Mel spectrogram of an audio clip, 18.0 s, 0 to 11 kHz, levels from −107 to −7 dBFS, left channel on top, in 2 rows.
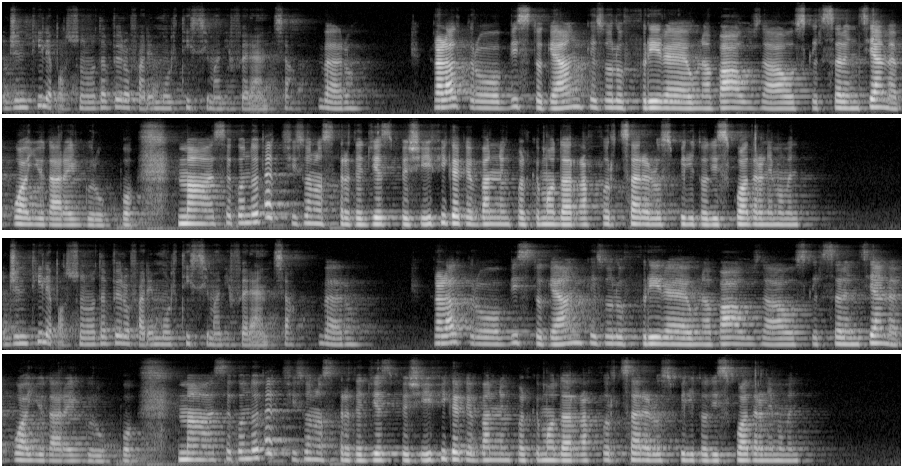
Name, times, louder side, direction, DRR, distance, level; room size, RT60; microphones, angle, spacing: voice 1, 0.0-2.9, right 1 dB, 20° right, 8 dB, 1.2 m, -42 dB
voice 2, 3.2-3.6 4.3-17.0, left 4 dB, 35° left, 11 dB, 0.8 m, -32 dB
sound 1, 10.0-12.4, right 1 dB, 90° right, 3.2 m, -59 dB
27.0 x 9.8 x 10.0 m, 0.97 s
head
